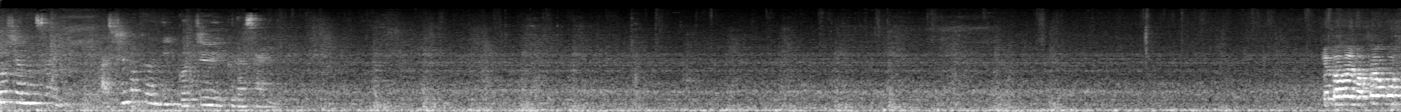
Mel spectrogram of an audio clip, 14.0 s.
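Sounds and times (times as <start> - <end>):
electric train rumbling: 0.0 - 14.0
faint clicks: 11.4 - 11.9.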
